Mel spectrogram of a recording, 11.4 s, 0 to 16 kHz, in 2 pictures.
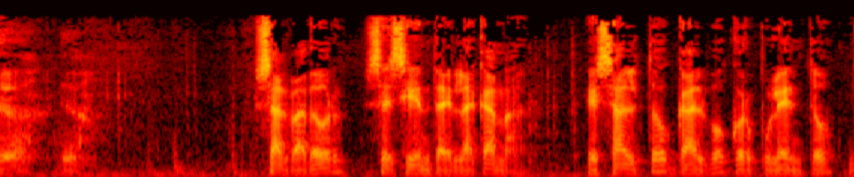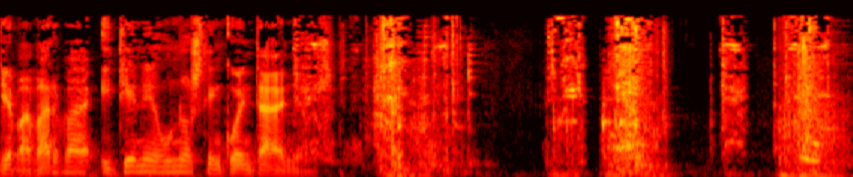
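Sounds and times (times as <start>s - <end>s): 
speech: 0.0s - 0.7s, 1.7s - 8.5s
cabin door opening with mechanical scraping and rattling at night: 7.7s - 11.3s.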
